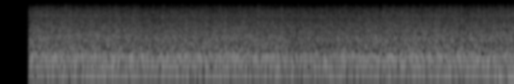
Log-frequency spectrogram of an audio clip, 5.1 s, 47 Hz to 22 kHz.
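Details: Nissan 2.4 12-valve engine after a timing chain replacement, with the distributor timed to the cylinder 1 plug wire: a steady, even idle with a smooth low rumble and no knocks, ticks or rattles. It sounds healthy.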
